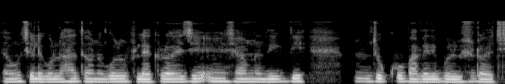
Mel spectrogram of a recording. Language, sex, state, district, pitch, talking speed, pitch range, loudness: Bengali, male, Tripura, West Tripura, 130 Hz, 140 wpm, 125-135 Hz, -14 LUFS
